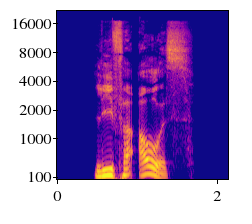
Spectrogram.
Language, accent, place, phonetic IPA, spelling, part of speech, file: German, Germany, Berlin, [ˌliːfə ˈaʊ̯s], liefe aus, verb, De-liefe aus.ogg
- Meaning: first/third-person singular subjunctive II of auslaufen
